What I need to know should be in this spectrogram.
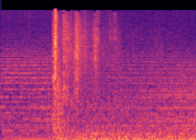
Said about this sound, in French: Wow! Ils ont un canon, capitano. Ils ont un canon? Ils ont un canon? Wow! L'obus est tombé sur le vestiaire. Il a tout détruit. Distrutto tutto! Un obus a détruit le magasin d'habillement.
